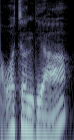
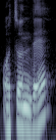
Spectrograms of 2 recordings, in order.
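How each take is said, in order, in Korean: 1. 방언 말투이다. 'diya' 소리로 끝난다. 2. 표준어 말투이다. 끝이 평범한 'de'로 끝난다.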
